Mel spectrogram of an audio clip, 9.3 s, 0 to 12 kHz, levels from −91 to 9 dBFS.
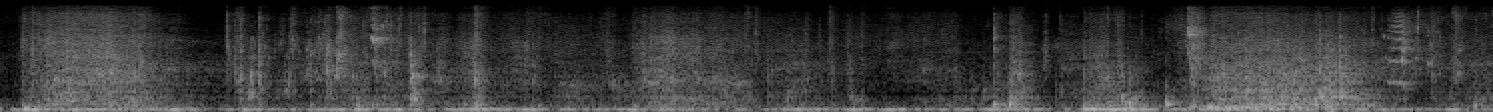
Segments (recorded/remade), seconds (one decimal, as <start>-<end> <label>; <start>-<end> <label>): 0.0-9.3 recorded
